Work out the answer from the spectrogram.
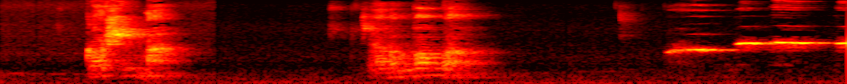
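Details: Pet parrot indoors in a small room, producing speech-like syllable bursts in two short phrases, then a clear whistled note that dips and rises to a steady high tone.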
